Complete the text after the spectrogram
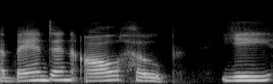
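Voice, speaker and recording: Her voice sits fairly low, with a Southern US accent. The woman speaks against a quiet background. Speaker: college literature teacher. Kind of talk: educational lecture. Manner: slightly halting with self-corrections.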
